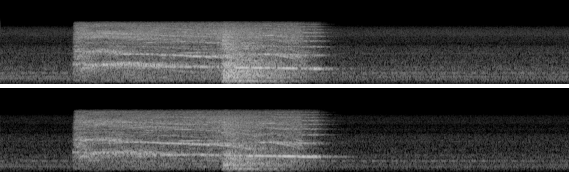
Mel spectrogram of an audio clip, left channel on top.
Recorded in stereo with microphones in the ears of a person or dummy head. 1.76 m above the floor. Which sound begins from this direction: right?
A scream, at 0.7 s.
